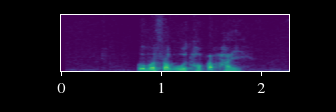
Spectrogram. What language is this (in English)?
Thai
